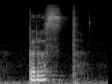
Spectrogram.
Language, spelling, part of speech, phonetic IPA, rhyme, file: Czech, prst, noun, [ˈpr̩st], -r̩st, Cs-prst.ogg
- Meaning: 1. finger 2. toe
